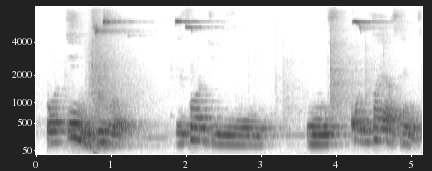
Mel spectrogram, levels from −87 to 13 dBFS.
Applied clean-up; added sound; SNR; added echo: none; Squeak; 18 dB; reverberation time 0.7 s.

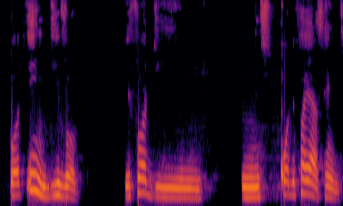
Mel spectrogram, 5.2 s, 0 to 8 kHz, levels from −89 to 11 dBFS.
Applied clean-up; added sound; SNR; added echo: none; none; none; none.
